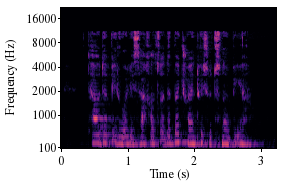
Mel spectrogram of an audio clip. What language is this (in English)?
Georgian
